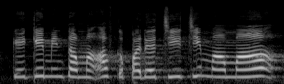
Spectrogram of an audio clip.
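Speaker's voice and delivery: slow, slightly whiny answer; contrite child. Acted. Keke answering Mama after confessing, whiny contrition. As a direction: answer like a scolded little one.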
